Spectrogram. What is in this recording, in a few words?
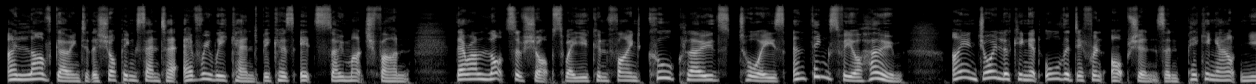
British woman; Shopping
